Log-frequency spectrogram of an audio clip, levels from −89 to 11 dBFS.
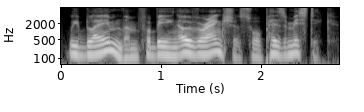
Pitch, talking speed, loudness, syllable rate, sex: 140 Hz, 195 wpm, -16 LUFS, 5.7 syllables/s, male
